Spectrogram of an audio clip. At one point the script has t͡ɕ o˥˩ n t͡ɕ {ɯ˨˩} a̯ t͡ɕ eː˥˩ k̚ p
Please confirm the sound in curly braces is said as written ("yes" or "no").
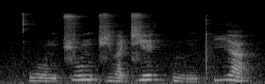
yes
